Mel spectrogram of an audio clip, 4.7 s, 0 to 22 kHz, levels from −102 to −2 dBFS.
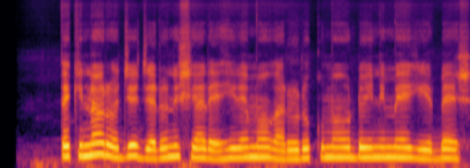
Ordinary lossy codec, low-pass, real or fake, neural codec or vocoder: none; none; fake; codec, 44.1 kHz, 7.8 kbps, DAC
